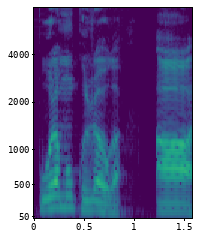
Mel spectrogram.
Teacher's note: विवृत स्वर क्या होते हैं, विवृत स्वर को बोलने पर मुंह हमारा बहुत ज़्यादा खुलता है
